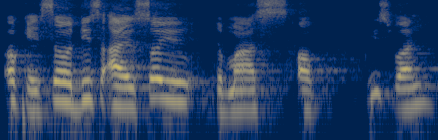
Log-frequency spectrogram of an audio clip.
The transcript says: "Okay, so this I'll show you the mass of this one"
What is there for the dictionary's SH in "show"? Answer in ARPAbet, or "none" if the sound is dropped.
S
